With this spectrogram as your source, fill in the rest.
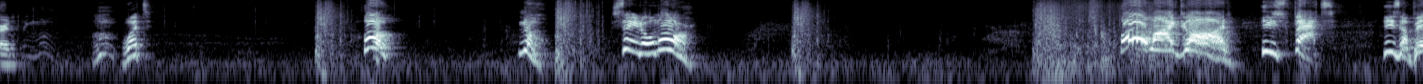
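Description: A young man shouts and exclaims excitedly into a close microphone.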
